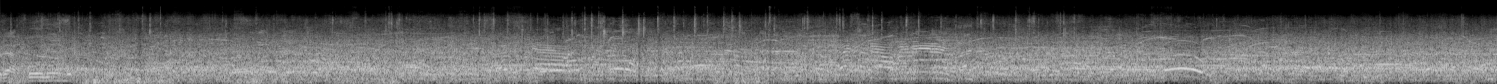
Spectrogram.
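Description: Stadium crowd noise: many voices talking and calling out at once at a steady level, with a few louder shouts rising above the hubbub.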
